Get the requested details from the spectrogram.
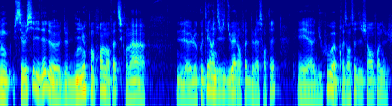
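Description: On a very clean recording with a silent background, a man with fairly low pitch speaks at a moderate pace with ordinary pitch variation. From Ontario, Canada. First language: English (speaking French). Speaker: podcast host and health coach. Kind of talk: interview. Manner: hesitant, many filler words.

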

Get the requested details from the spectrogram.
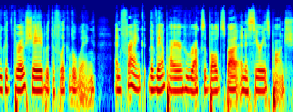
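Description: A woman's plain, everyday voice, fairly low in pitch, at a moderate pace, with a dry, close sound with no echo and a very clean recording with a silent background. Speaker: podcast host. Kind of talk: bedtime story narration. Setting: home studio. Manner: playful storytelling, lilting.

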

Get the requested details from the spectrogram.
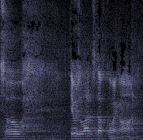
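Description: Fairly even intonation and a fairly slow pace come through noticeable background noise and audible room echo. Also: man. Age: 20s. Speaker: video business owner sharing personal story. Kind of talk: personal monologue. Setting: on an elliptical machine.

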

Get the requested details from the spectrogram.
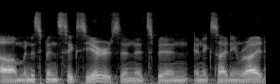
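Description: A man with a normal speaking voice and an American accent speaks at a moderate pace and a fairly low pitch against a quiet background. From southern California (Orange County). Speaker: biotech company executive. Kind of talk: interview. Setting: studio with small live audience.

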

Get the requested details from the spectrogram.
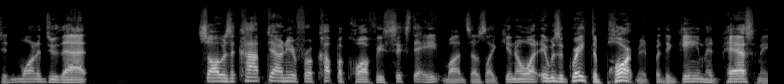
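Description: Someone with a New York accent talks at a very fast pace with ordinary pitch variation and big swings in loudness, in a dry, close sound with no echo on a very clean recording with a silent background. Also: man, medium pitch for a man. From New York City, the Bronx. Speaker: retired police detective. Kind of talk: interview storytelling.

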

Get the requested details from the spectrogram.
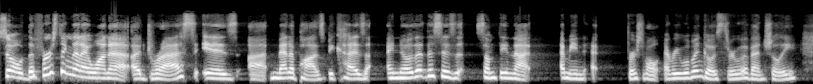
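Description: In an unremarkable speaking voice, a woman talks at a fairly quick pace with medium pitch and ordinary pitch variation, the sound dry and close with no echo. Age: 30s. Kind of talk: casual interview chat.

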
